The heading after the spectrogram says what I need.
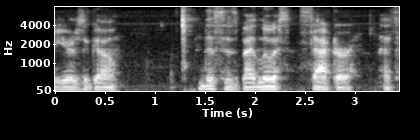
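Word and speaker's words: Louis Sachar: at the library years ago this is by louis sacker that's how you say his name he also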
